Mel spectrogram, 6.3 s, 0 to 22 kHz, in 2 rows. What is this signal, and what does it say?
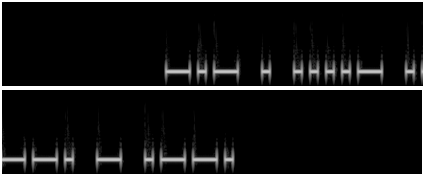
Morse code, heard as a keyed tone, about 20 wpm, 700 Hz. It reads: KE4PTP
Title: 2023 POTA Hunter Call Signs - 20wpm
